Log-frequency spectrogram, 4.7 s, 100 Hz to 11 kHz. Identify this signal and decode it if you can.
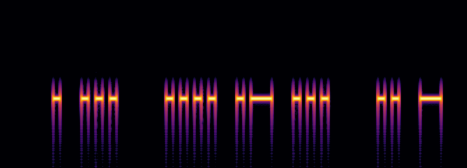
Morse code, heard as a keyed tone, about 17 wpm, 700 Hz. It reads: ES HAS IT
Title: Sentences from Top 100 Words and Abbreviations 17wpm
